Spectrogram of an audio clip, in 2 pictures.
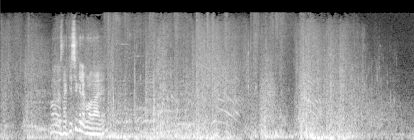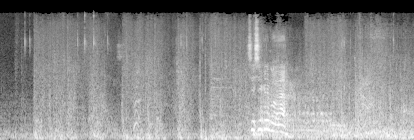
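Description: Spells whoosh and blast with crackling impacts.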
